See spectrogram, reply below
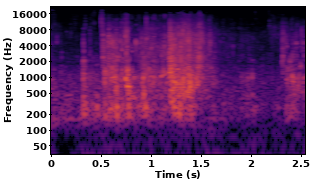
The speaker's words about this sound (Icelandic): Síðan hljóp hann niður á strönd, settist á bátinn sinn og réri eins langt og hann komst út á sjó.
